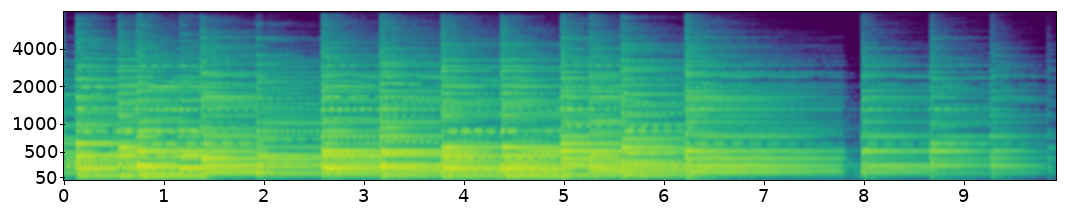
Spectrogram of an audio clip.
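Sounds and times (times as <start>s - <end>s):
low piano notes in C: 0.0s - 9.9s.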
